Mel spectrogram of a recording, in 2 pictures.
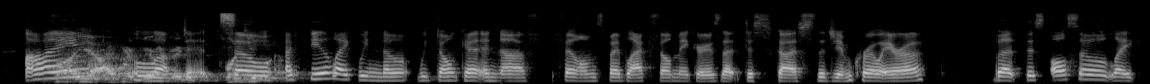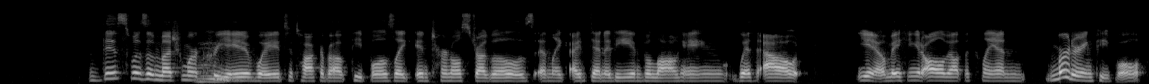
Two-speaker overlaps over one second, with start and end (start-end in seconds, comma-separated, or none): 1.3-2.8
